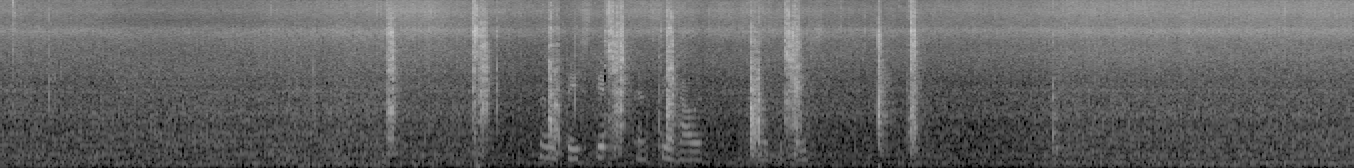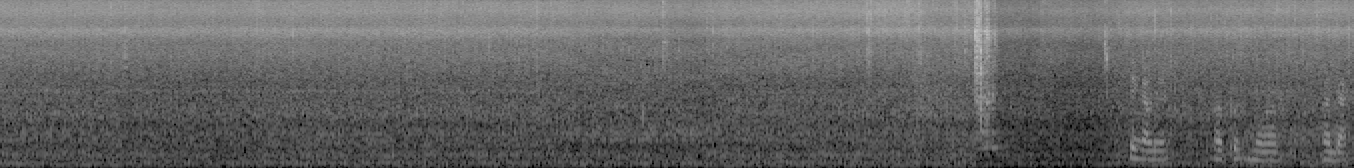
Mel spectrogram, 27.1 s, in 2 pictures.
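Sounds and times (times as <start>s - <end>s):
noodles sizzling in a pan: 0.0s - 27.0s.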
